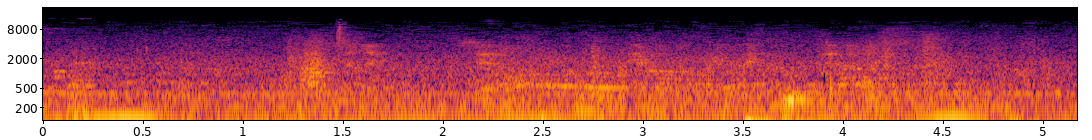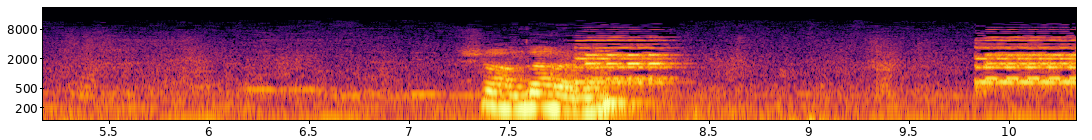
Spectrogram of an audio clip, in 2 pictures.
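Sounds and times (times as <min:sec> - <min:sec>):
murmur: 0:00.0 - 0:10.3
mobile phone ringing with a warbling electronic ringtone: 0:07.8 - 0:08.4, 0:09.8 - 0:10.3.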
